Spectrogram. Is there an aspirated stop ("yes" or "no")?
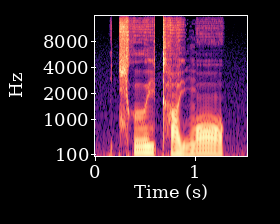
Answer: yes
